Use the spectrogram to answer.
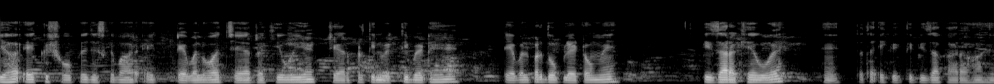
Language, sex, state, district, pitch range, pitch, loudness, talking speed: Hindi, male, Bihar, Lakhisarai, 100-115 Hz, 110 Hz, -24 LUFS, 210 wpm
